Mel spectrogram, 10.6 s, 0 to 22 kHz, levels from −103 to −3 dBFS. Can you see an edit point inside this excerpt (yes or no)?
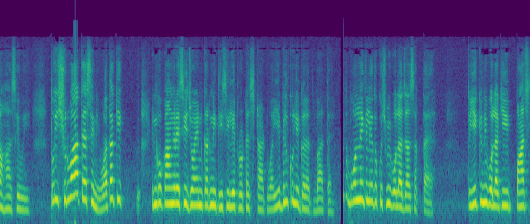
yes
